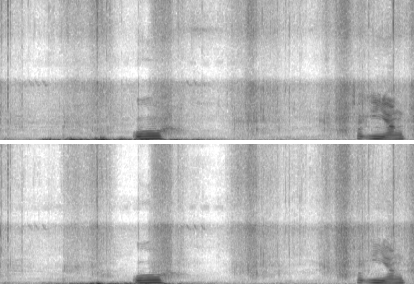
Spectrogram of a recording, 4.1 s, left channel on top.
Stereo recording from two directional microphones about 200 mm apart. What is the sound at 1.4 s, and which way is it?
Speech, 5° right (ahead or behind).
